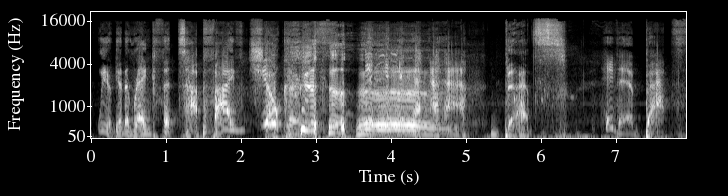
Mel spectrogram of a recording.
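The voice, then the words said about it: Joker cartoon villain voice. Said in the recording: “can you do it in a Joker voice?”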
